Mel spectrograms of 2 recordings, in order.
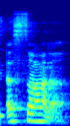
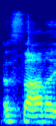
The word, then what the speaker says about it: Asana: The next one I'm going to get into, number 2, the second app, is Asana. That's spelled A-S-A-N-A.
